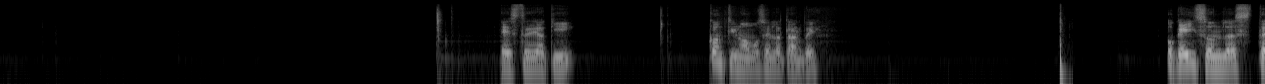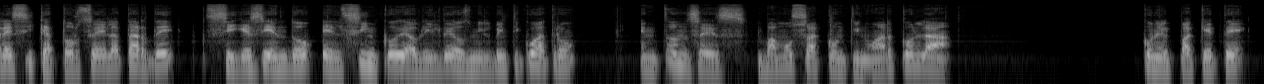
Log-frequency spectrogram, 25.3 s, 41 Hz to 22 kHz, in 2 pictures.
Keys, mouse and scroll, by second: 0.0-0.5 scroll down 2, 1.6 scroll down 3, 2.4 scroll down 2, 4.2 click, 21.9 click.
